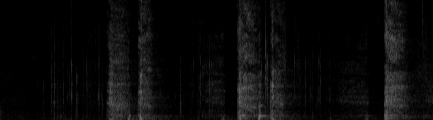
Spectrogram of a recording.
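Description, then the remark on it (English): A person coughs in three harsh, forceful bursts spaced about a second apart after swallowing something the wrong way, with small throaty sounds and breaths in between and no talking. “I swallowed that the wrong...”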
